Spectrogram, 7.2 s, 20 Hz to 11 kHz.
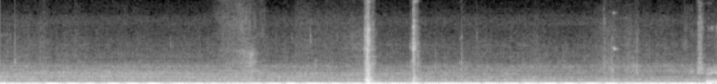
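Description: A 1967 Chevy Camaro engine idles with a steady low rumble throughout, a continuous droning tone joined by a couple of brief higher clicks or knocks partway through.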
